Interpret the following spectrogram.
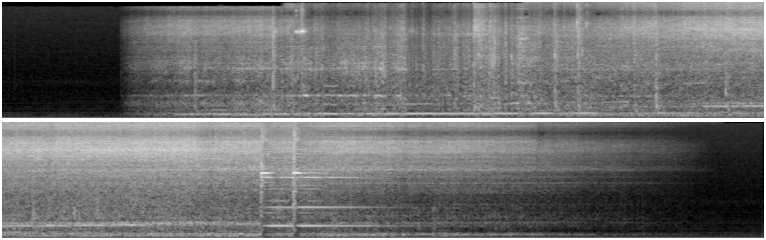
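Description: Trolley car sound effect: a loud rolling rumble of a streetcar on rails starts about a second in, a bell dings about ten seconds in, and the sound then fades away.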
